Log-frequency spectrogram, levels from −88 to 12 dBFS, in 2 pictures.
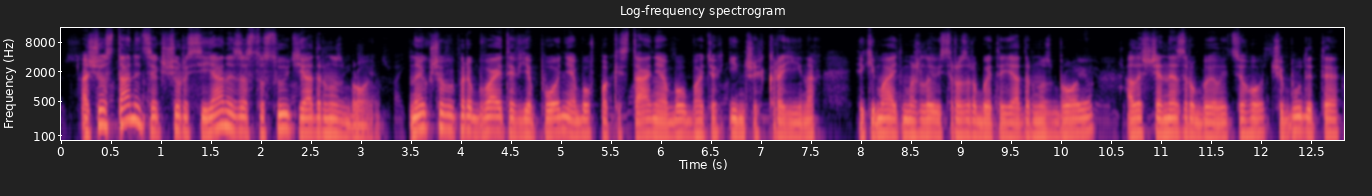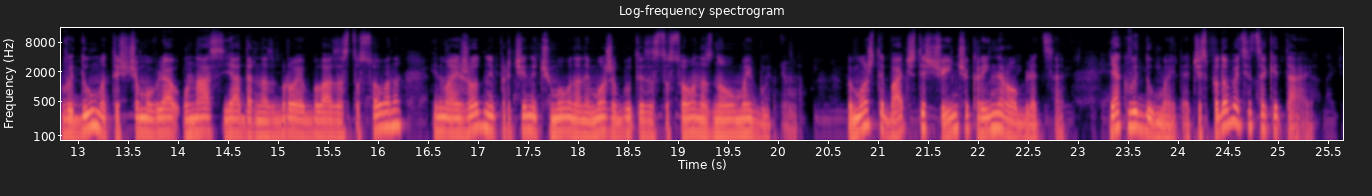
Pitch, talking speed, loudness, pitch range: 110 Hz, 170 wpm, -21 LUFS, 100-120 Hz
